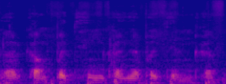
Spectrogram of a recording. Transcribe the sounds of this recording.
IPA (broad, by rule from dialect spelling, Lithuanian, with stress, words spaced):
ɐr ˈkɐm pɐˈtʲɪŋkɐ nʲɛpɐˈtʲɪŋkɐ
